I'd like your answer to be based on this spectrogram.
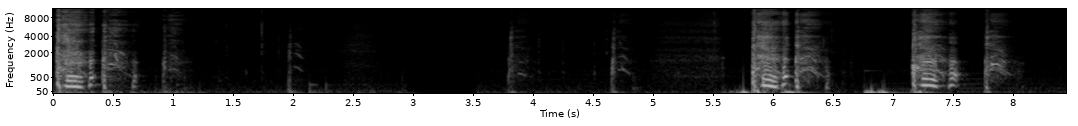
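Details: Coughing fit described as barking: a run of harsh, forceful coughs with throat clearing between bursts.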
